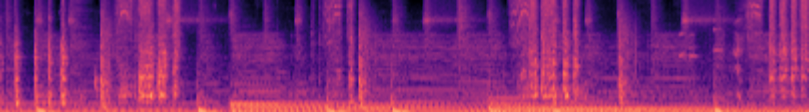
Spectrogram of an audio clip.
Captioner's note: drill whirring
